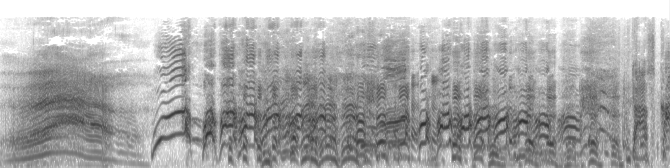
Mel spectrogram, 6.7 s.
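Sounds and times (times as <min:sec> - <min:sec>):
voice imitating a roar: 0:00.0 - 0:01.6
rapid high chattering laughter: 0:01.7 - 0:06.6.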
